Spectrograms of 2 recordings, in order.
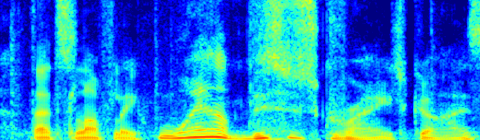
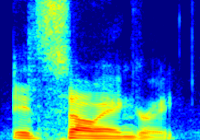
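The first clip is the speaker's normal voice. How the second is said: normal talking voice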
